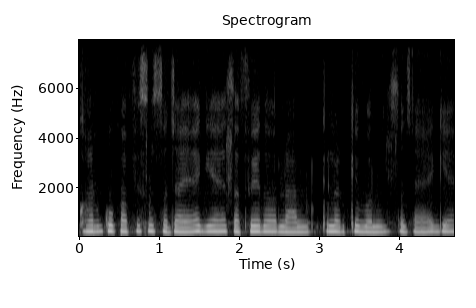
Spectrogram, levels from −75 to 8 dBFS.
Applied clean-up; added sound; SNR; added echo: neural separator model SepFormer DNS4.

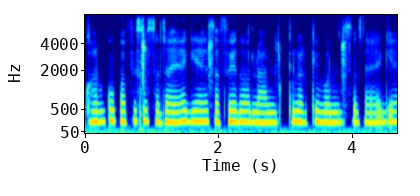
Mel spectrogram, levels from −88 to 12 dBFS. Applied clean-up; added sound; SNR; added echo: neural diffusion model UNIVERSE++.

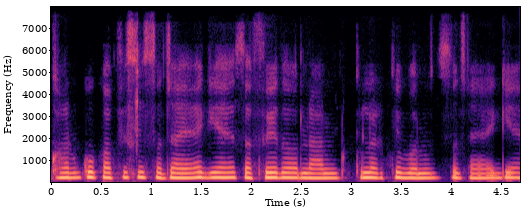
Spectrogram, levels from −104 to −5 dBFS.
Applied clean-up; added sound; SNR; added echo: neural mask model DeepFilterNet 3.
